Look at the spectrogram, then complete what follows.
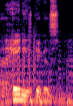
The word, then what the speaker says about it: Hades Gigas: It's probably, you know, someone else would probably say Hades Gigas. But just the way it's spelled, and just the way that me and another one of my friends used to talk one time, talk about stuff, is that's how we used to pronounce it or whatever.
